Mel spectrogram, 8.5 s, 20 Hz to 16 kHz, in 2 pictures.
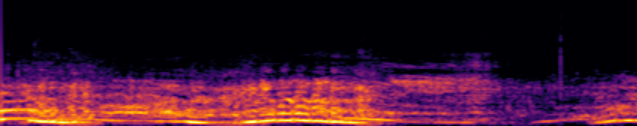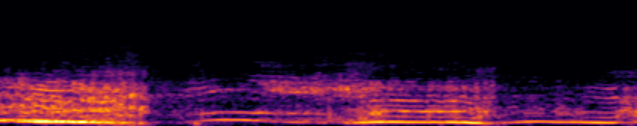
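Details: Male lion of the BB coalition roaring a challenge at the Matimba males in the core of their territory, 5 August 2015, start of a pride takeover; a deep series of arched grunting roars, about one per second, each swelling then fading.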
